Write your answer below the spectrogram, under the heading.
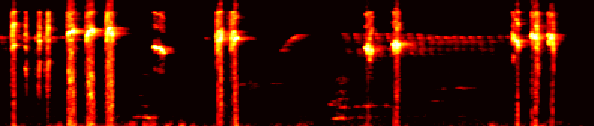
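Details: Training recording of Van Hasselt's sunbird song for caged songbirds. Dense clusters of shrill, high chirps alternate with short silences, then a thin buzzy trill and a final burst of rapid squeaky notes.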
